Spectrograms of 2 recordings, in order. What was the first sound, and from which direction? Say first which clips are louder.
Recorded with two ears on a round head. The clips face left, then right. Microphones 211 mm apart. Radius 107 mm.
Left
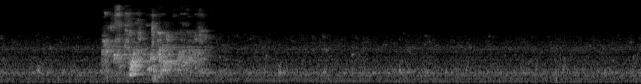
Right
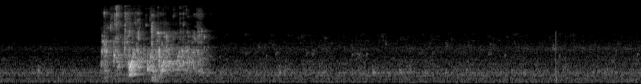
A splash: right 3 dB; 70° right (ahead or behind).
